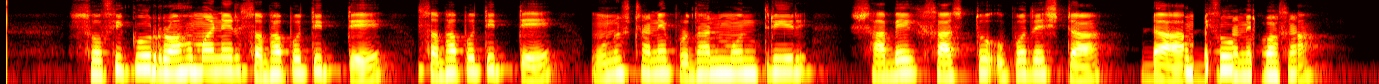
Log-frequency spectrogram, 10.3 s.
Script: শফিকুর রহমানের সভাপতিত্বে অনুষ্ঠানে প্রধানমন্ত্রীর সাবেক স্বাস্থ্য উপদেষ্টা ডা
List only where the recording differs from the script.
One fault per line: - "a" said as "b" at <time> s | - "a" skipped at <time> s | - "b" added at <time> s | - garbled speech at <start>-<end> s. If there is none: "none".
- "সভাপতিত্বে" added at 3.1 s
- garbled speech at 8.9-9.7 s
